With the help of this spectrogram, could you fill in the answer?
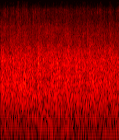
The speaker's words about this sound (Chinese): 我妈也写了几本书，嗯哼，给他拍拍手吧。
